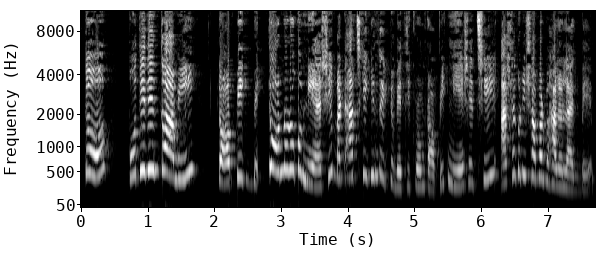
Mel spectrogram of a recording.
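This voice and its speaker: A woman with a Bengali accent teaching letter sounds to children, modeling each sound slowly and clearly. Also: very high voice, big pitch swings. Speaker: English teacher on a video channel. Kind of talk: phonics lesson for children.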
